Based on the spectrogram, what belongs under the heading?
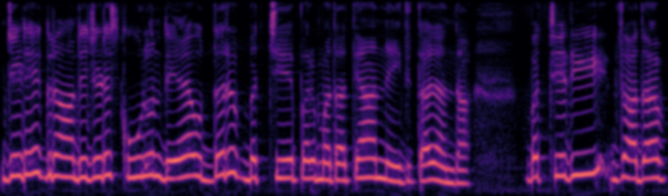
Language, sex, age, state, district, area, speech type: Dogri, female, 30-45, Jammu and Kashmir, Reasi, rural, spontaneous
